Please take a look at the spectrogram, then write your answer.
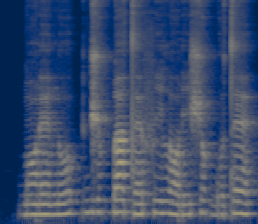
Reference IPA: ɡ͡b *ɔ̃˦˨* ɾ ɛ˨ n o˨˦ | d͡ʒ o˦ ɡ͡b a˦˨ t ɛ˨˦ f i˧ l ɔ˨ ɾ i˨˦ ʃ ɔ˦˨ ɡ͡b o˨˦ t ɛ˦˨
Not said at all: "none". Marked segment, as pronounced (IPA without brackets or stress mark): ɔ̃˨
